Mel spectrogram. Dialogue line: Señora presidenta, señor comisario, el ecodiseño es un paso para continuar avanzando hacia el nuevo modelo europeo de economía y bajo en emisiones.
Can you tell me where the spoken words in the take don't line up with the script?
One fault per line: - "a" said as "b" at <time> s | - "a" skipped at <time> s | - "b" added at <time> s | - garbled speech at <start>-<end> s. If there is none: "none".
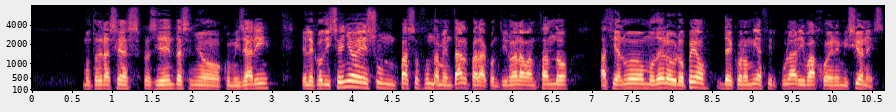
- "fundamental" added at 4.9 s
- "circular" added at 9.1 s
